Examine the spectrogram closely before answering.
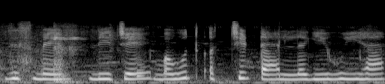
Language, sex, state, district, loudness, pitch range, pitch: Hindi, female, Uttar Pradesh, Saharanpur, -17 LUFS, 240-260 Hz, 245 Hz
